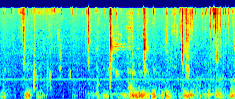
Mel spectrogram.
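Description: A person chewing and eating close to the microphone: irregular wet chewing and mouth sounds with scattered small clicks.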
